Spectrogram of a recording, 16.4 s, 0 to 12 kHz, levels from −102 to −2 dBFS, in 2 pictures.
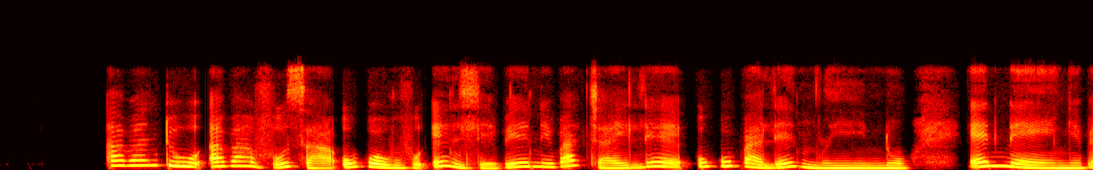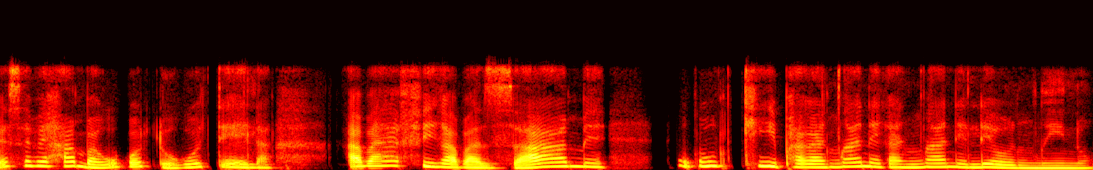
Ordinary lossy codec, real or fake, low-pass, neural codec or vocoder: Opus, 64 kbps; real; 7.2 kHz; none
